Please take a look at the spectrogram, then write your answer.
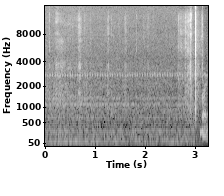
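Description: Scissors snip through paper being trimmed into vintage-style postage stamps, a couple of short, quiet cuts near the end after a stretch of low room hiss.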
